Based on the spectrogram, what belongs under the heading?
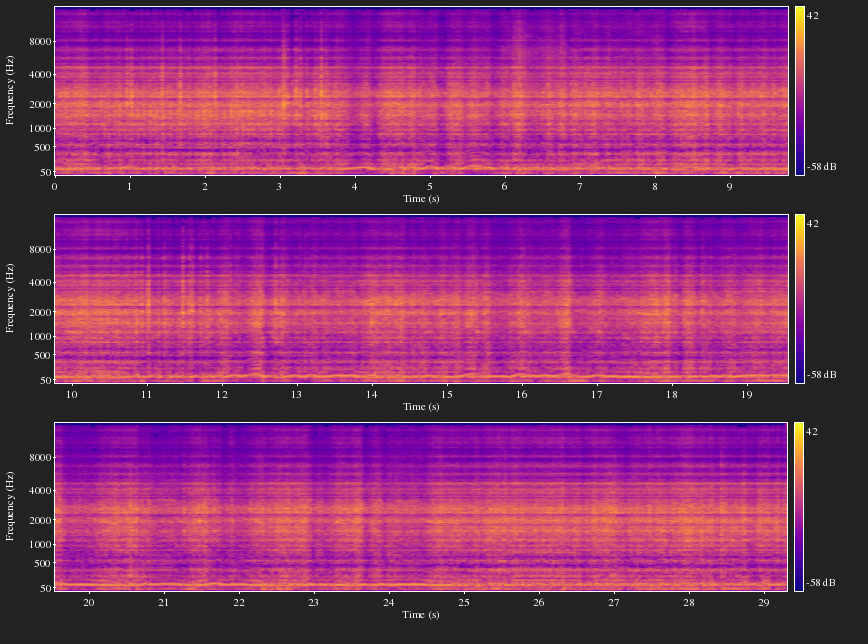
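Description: BMW GS adventure motorcycle's engine running continuously as it is ridden over a dirt track, heard close up through the bike-mounted camera with wind and riding noise over it.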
